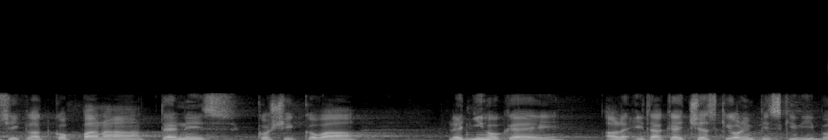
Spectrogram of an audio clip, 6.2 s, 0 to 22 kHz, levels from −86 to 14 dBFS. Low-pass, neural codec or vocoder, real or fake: 7.2 kHz; none; real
